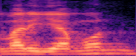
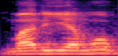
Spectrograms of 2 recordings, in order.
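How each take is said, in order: First: The word ends in an added n sound. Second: The word ends in a plain u vowel. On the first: The speaker calls it wrong. "मरियमुन पढ़ना सही नहीं होगा" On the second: The speaker calls it right. "मरियमू पढ़ेंगे"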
